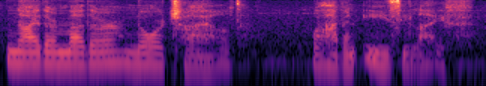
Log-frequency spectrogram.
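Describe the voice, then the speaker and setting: A woman playing a composed, dutiful watcher, narrating a video game cutscene in a calm, reflective way. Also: lowish voice, slow pace. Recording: clear background noise behind the voice.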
